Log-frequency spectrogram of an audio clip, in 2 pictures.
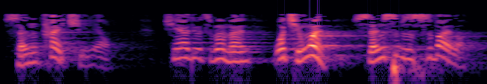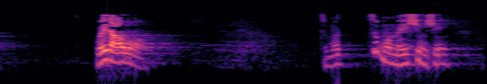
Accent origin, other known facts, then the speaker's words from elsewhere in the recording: Taiwan; 你们在座大部分都中国大陆来，我是台湾来的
